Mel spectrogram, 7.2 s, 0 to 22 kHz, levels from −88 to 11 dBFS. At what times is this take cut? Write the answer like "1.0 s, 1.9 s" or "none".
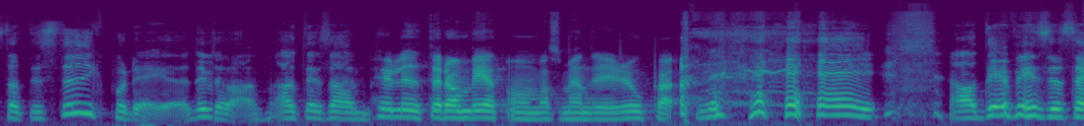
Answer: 1.4 s, 3.4 s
